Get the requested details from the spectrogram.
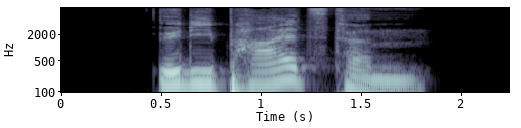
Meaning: strong dative masculine/neuter singular superlative degree of ödipal
- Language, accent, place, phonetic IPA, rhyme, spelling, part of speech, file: German, Germany, Berlin, [ødiˈpaːlstəm], -aːlstəm, ödipalstem, adjective, De-ödipalstem.ogg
